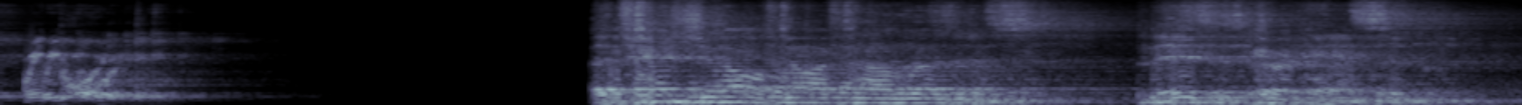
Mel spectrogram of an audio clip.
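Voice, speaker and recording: A hard warlord who rules a lawless district in a video game. He delivers his announcements slowly and with menace, in a commanding, deliberate tone. The voice rings out distant and heavily echoed, as if from public loudspeakers. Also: mid-range voice. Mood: commanding, urgent, then stern, commanding. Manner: commanding, deliberate, threatening, speechifying. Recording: echoing public-address announcement, distant, reverberant.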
